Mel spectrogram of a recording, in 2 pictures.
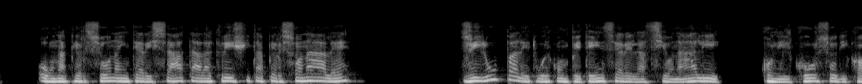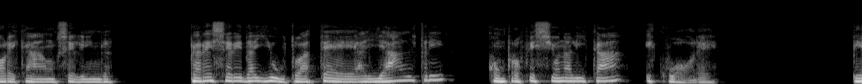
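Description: No technical faults audible.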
